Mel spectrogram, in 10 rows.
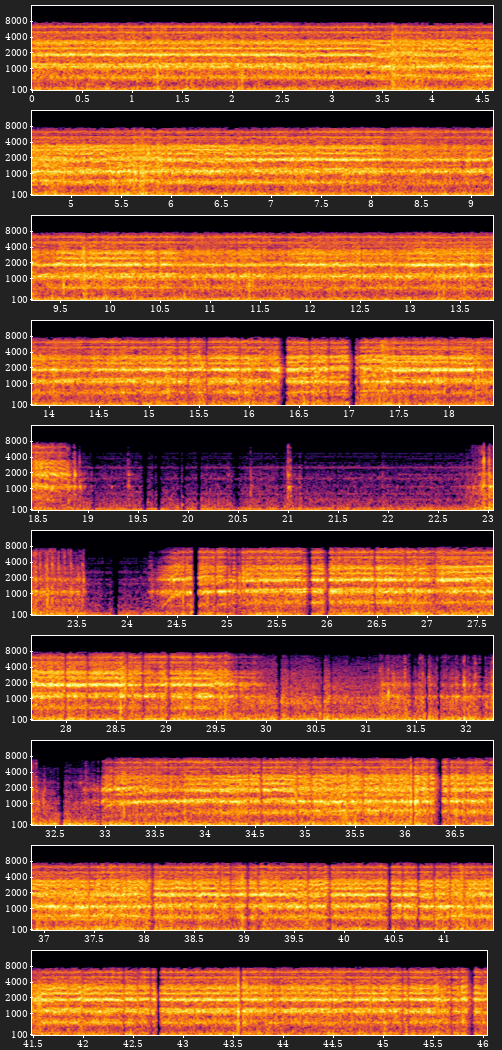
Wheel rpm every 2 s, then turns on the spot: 160, 160, 160, 160, 160, 160, 160, 160, 160, 70, 0, 10, 120, 160, 140, 10, 80, 160, 160, 160, 160, 160, 160.
18-20 22-24 30-32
